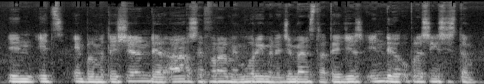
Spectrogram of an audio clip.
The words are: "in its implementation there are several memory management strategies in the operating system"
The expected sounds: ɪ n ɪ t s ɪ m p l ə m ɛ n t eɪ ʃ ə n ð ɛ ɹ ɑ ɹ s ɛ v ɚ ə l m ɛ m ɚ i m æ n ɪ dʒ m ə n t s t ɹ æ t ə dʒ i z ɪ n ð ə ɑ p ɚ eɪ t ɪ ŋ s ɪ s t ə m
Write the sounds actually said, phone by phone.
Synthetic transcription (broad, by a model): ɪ n ɪ t s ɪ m p l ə m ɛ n t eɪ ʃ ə n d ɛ ɹ ɑ ɹ s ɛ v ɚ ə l m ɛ m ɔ i m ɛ n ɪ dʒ m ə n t s t ɹ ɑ t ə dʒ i s ɪ n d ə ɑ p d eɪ s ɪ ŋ s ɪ s t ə m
